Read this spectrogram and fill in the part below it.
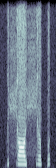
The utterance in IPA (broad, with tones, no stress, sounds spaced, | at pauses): ç ɒ˩ ç ə˩ p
